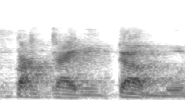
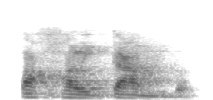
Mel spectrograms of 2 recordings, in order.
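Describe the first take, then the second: First: The middle consonant is a hard K sound. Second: The middle consonant is a throaty J sound. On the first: The speaker calls it wrong. "No es Pacaritambo" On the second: The speaker calls it right. "la doble C tiene un sonido como a J"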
